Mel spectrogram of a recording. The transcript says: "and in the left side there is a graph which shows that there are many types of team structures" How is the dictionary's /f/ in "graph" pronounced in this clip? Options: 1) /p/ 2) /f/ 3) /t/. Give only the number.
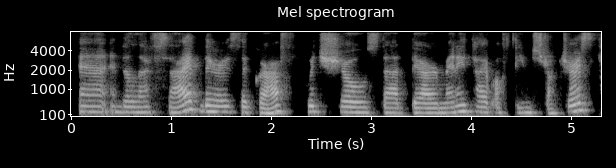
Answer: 2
